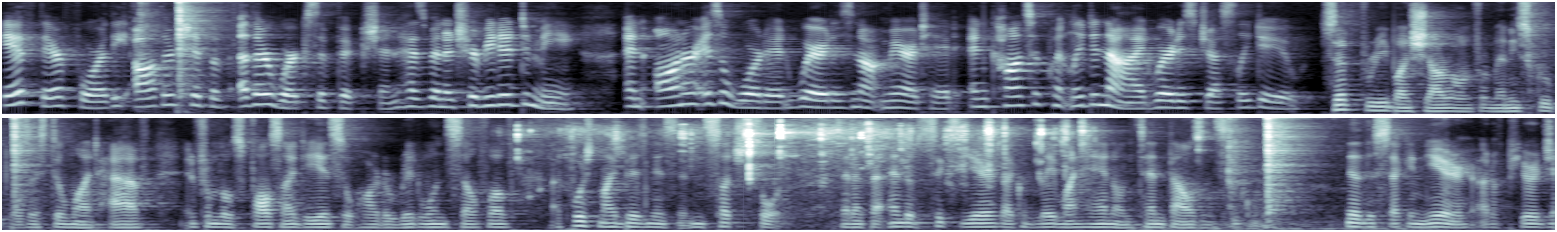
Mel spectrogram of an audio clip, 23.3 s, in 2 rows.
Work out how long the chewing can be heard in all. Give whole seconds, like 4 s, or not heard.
7 s.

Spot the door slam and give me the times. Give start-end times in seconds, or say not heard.
1.0-1.8, 11.4-11.8, 20.8-21.3.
